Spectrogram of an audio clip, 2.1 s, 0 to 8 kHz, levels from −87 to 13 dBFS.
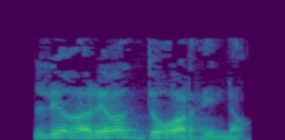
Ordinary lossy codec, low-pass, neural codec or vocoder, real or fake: MP3, 24 kbps; 7.2 kHz; none; real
